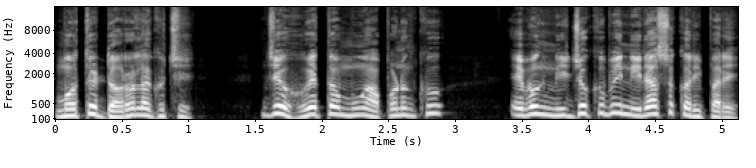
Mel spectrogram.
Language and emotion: Odia, fearful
